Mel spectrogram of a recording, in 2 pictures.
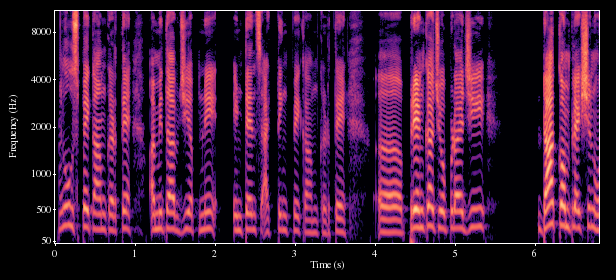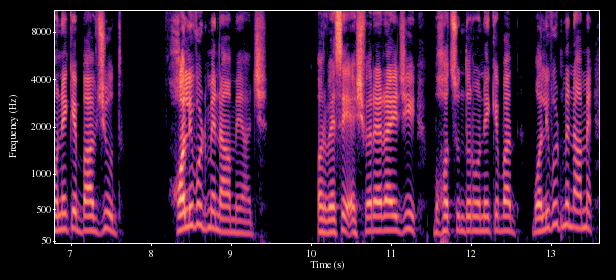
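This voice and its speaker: A woman of medium pitch talks at a normal speed as an image consultant and interview guest, patiently explaining points. Her tone is clean and the recording is dry and studio quality. She is instructive and mixes English phrases into her Hindi.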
